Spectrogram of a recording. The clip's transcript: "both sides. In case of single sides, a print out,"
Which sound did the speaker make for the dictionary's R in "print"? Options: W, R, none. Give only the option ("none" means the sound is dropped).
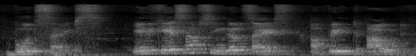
none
